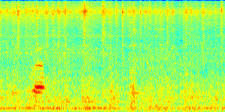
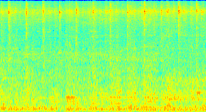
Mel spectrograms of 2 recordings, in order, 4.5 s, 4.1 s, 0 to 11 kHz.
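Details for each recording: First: 1957 Chevy wagon big block, barn find, running for the first time in 20 years after carburetor work, with the fuel pump working: a rough idle with sharp, regular ticking of about two to three per second, from an exhaust leak. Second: Barn-find 1957 Chevy wagon, big-block V8, running for the first time in about 20 years after a carburetor fix: steady, smooth idle with even light ticking over the exhaust. Fuel pump working, an exhaust leak is noted. Normal idle.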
